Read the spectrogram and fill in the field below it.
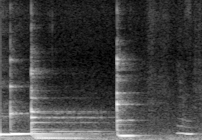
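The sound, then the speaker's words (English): A computer call notification rings out in bright, bell-like electronic tones, several quick notes with a pause before another burst, fairly loud with no one talking. “Listen, I silenced my phone. You didn't silence your computer.”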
